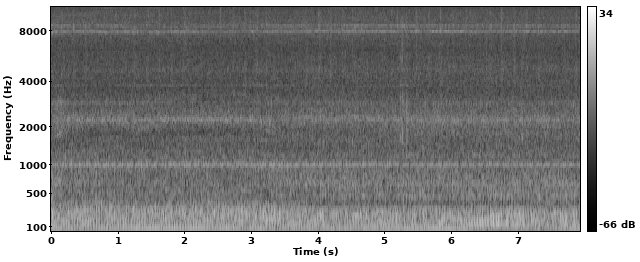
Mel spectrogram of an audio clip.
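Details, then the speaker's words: Bryant heat pump failing again less than a month after a repair. High-stage contactor energized manually; the low stage does nothing. Loud, rough, steady drone with an uneven throb. Abnormal compressor running, cause unknown. "The compressor definitely didn't sound good."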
